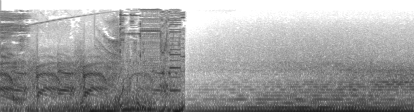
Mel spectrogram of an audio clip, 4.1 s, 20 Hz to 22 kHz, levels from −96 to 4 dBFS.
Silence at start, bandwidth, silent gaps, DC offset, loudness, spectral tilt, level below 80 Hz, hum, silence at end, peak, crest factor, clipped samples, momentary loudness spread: 0 s; 17 kHz; none; under 0.1%; -18 LUFS; -4.5 dB/octave; -16 dBFS; 60 Hz at -40 dBFS; 0 s; -2 dBFS; 14 dB; under 0.1%; 9 LU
